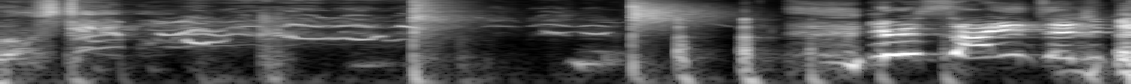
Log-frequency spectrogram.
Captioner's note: laugh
